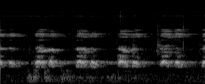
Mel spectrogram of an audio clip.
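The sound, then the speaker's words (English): A pheasant calls in a rapid run of about five harsh, nasal bursts, each a buzzy, ringing note repeated at a steady rhythm, with no voices. “That's a pheasant. It is a pheasant.”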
